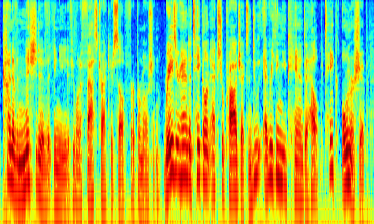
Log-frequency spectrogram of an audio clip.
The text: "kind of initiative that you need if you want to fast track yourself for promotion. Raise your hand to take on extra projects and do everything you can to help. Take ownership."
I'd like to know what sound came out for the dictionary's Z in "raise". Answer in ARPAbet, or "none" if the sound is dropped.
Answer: Z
